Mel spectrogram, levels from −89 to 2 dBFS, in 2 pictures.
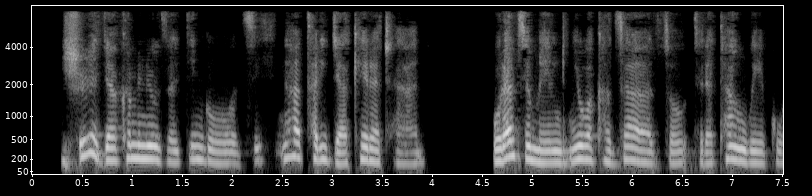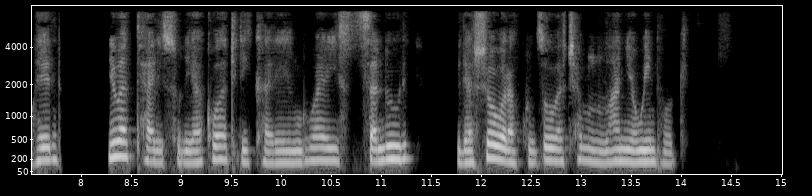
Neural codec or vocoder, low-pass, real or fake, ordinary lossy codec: codec, 16 kHz, 1.1 kbps, Voila-Tokenizer; 7.2 kHz; fake; MP3, 48 kbps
